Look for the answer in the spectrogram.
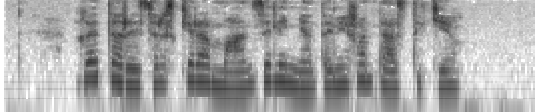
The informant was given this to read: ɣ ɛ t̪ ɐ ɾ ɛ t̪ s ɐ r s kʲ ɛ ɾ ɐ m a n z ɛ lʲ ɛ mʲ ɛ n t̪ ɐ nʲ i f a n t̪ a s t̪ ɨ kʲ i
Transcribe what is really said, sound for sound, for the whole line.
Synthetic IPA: ɣ ɛ t̪ ɐ ɾ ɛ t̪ s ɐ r s kʲ i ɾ a m a n z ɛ lʲ ɛ mʲ ɛ n t̪ ɐ mʲ i f a n t̪ a s t̪ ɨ kʲ i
